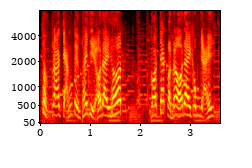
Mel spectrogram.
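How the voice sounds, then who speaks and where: A woman voicing a grumbling, excitable, sleepless young bear in a children's cartoon dub, with a whiny, dramatic delivery. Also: a little high, fast, close to an everyday voice. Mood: frustrated. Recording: background cartoon music.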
